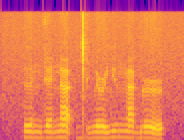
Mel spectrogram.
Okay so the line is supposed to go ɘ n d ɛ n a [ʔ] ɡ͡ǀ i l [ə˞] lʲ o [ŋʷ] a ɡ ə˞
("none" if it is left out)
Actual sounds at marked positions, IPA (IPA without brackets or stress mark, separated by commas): ʔ, ə˞, ŋ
